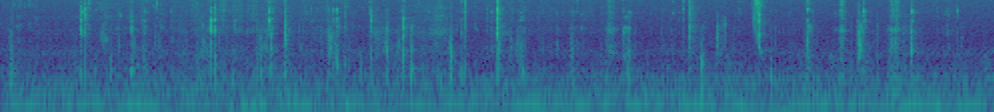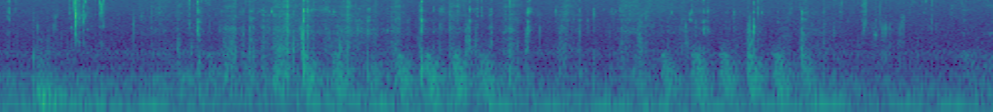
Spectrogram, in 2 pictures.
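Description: Close-miked chewing of sushi rolls and pickled ginger: wet mouth clicks, smacks and crisp crunches, with a soft low thud about halfway through.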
